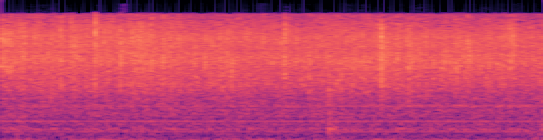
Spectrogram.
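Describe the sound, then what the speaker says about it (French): Steady sizzling of zucchini frying in a pan over medium heat, a constant soft crackle with no voices. "Je vais faire cuire le tout jusqu'à ce que les courgettes soient bien tendres."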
